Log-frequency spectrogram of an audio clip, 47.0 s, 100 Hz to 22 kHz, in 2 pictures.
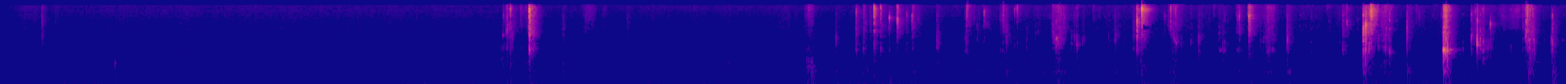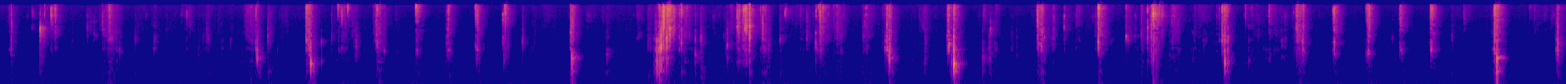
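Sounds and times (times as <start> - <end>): slime squished by hand: 20.1 - 31.4, 32.0 - 46.9.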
